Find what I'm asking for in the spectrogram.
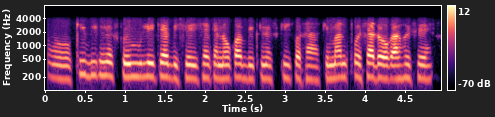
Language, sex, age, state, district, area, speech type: Assamese, female, 60+, Assam, Dibrugarh, rural, conversation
